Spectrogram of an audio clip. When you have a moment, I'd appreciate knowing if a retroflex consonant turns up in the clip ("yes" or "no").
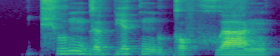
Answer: no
